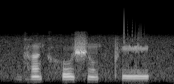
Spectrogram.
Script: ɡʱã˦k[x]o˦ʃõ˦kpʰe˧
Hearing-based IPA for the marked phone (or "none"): h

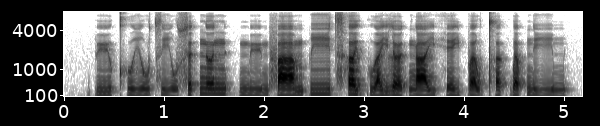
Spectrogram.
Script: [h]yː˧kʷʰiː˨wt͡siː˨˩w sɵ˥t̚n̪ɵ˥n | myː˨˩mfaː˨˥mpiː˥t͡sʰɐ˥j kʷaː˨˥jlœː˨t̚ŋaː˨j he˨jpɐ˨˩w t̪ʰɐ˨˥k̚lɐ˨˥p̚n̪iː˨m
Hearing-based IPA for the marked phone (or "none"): p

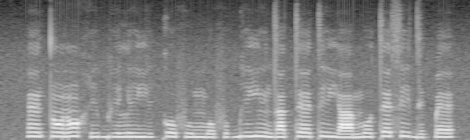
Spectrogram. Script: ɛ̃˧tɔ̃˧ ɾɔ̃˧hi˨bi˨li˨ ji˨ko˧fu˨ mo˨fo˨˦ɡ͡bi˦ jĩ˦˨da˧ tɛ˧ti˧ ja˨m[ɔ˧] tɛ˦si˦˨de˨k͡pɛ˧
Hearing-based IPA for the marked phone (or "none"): o˧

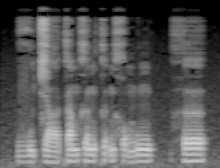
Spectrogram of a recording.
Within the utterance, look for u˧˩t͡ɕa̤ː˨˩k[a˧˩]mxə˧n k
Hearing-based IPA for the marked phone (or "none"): a˧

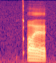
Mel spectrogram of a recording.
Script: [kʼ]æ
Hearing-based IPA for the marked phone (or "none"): qʼ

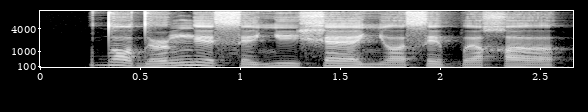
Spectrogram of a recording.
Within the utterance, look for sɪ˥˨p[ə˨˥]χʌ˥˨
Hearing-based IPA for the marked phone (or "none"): ə˨˥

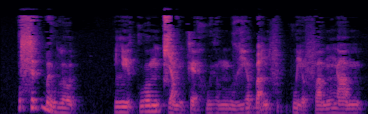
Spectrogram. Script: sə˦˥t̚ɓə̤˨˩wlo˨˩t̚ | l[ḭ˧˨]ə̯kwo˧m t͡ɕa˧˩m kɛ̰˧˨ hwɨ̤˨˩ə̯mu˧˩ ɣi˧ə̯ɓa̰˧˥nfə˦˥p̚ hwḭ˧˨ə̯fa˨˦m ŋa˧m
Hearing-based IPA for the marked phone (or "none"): ḭ˧˨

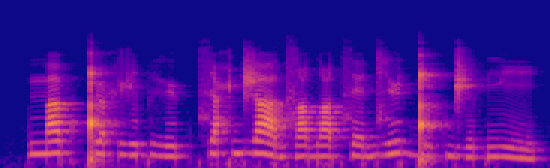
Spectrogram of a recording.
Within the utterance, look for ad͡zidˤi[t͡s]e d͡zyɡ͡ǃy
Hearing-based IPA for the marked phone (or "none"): t͡s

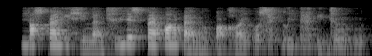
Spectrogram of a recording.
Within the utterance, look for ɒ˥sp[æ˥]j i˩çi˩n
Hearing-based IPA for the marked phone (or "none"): æ˥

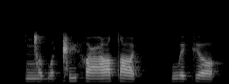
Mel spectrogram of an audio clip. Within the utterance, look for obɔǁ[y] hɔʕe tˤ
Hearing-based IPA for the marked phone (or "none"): y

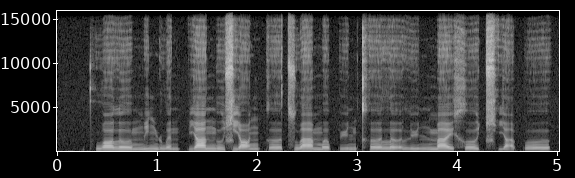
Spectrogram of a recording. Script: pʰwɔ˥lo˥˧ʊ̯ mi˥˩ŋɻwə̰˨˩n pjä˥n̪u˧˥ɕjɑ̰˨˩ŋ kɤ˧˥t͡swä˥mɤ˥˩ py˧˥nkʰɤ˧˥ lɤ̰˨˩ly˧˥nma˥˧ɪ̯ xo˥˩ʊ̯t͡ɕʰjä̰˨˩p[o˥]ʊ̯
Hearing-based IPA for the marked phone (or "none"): o˥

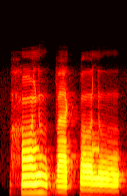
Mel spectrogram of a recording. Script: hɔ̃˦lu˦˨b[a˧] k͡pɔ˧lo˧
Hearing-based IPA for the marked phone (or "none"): a˨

